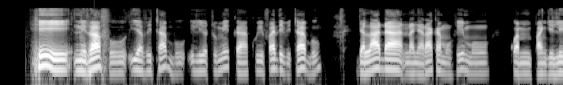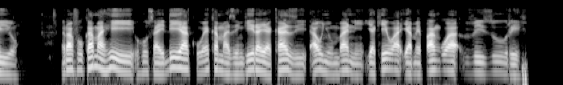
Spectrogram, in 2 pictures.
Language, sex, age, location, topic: Swahili, male, 25-35, Kisumu, education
